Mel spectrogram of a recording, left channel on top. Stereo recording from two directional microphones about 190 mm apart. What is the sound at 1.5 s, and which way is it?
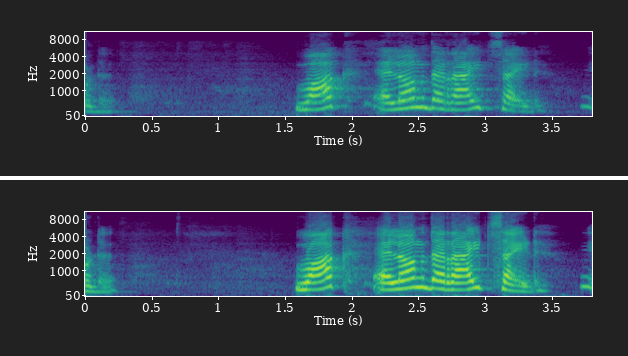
A woman's voice, 55° right (ahead or behind).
